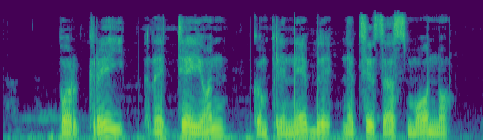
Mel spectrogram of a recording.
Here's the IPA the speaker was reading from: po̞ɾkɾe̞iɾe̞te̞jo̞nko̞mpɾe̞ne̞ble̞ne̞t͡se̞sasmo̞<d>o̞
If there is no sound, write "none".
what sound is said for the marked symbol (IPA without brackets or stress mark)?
n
